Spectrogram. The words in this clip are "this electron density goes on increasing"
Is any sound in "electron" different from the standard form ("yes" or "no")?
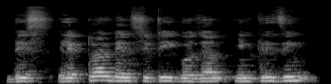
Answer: yes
